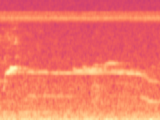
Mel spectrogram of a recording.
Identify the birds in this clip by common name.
Gray-headed Chachalaca, Long-tailed Manakin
